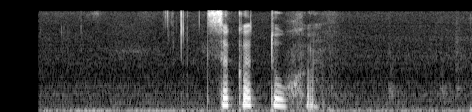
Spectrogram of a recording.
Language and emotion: Russian, neutral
